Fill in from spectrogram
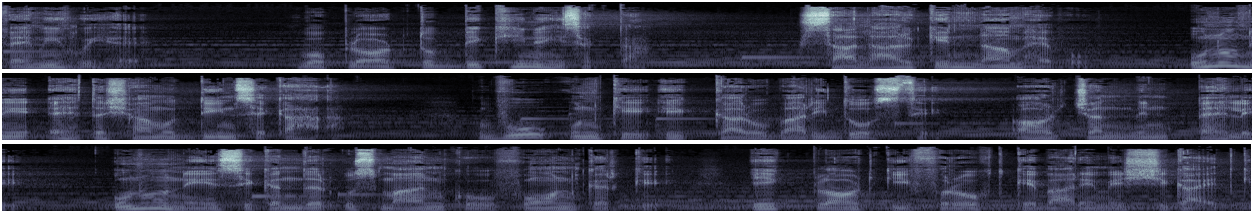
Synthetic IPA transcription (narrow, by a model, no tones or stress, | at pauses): fɛɦmiɦʊḭɦɛ̰ː | ʋoplɔːʈ̚t̪ob̪ɪkʰɦinɐɦĩsɐk̚t̪a̰ː | saːlaːɾkenaːmɦɛʋo̰ːʊnɦõneʔɛɦt̪ɪʃaːmʊd̪iːnsekɐɦa̰ | ʋoːʊnkeʔeːkːaːɾoːbaːɾid̪oːst̪ʰːḛːɔːɾt͡ʃɐ̃nd̪mɪnpɛɦlḛ | ʊnɦõnesɪkə̃nd̪əɾʊsmaːnkofoːnkɐɾkḛ | eːk̚plɔːʈkifɐɾoːxt̪kebaːɾemẽʃɪka̰ːjə̰t̪kiː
